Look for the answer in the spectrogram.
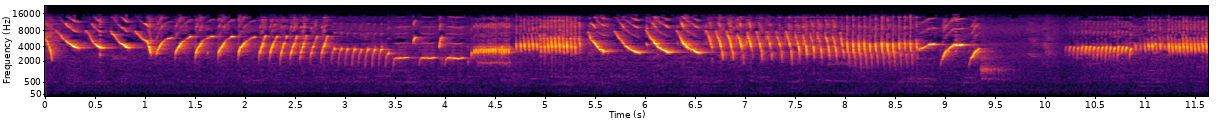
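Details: Lengthy canary 'merlok' sharp shot sequence for training other birds: rapid repeated trills shifting pitch, buzzy bursts and swooping whistles follow one another almost without pause, with one brief quiet gap near the end.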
